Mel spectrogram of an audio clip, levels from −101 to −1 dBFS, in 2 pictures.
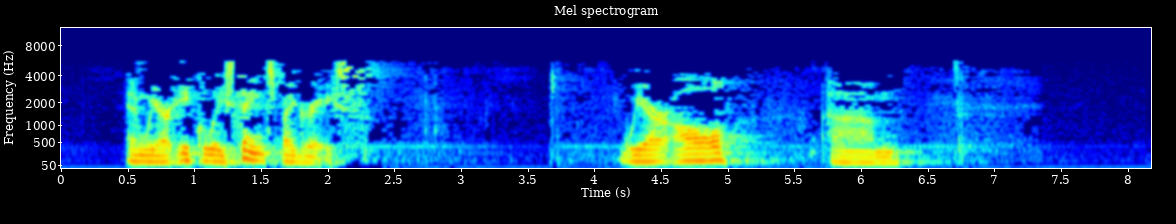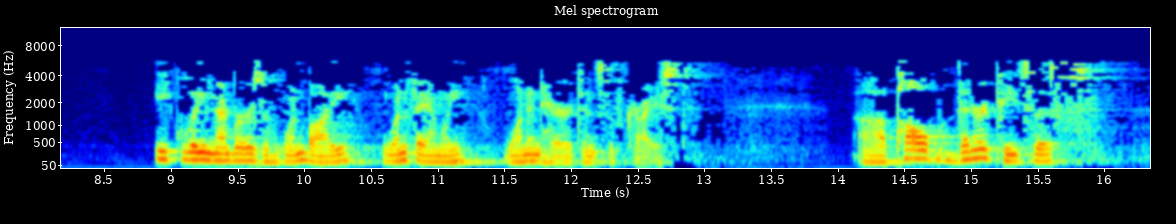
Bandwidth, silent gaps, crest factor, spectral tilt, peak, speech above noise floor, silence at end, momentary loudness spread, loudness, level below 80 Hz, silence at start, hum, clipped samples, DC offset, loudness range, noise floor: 6 kHz; none; 22 dB; -8.5 dB/octave; -8 dBFS; 53 dB; 0.35 s; 14 LU; -28 LUFS; -66 dBFS; 0.5 s; none; under 0.1%; under 0.1%; 8 LU; -80 dBFS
